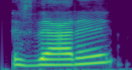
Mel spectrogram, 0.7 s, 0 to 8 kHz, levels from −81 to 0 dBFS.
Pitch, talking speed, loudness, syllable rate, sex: 255 Hz, 270 wpm, -15 LUFS, 6.0 syllables/s, female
